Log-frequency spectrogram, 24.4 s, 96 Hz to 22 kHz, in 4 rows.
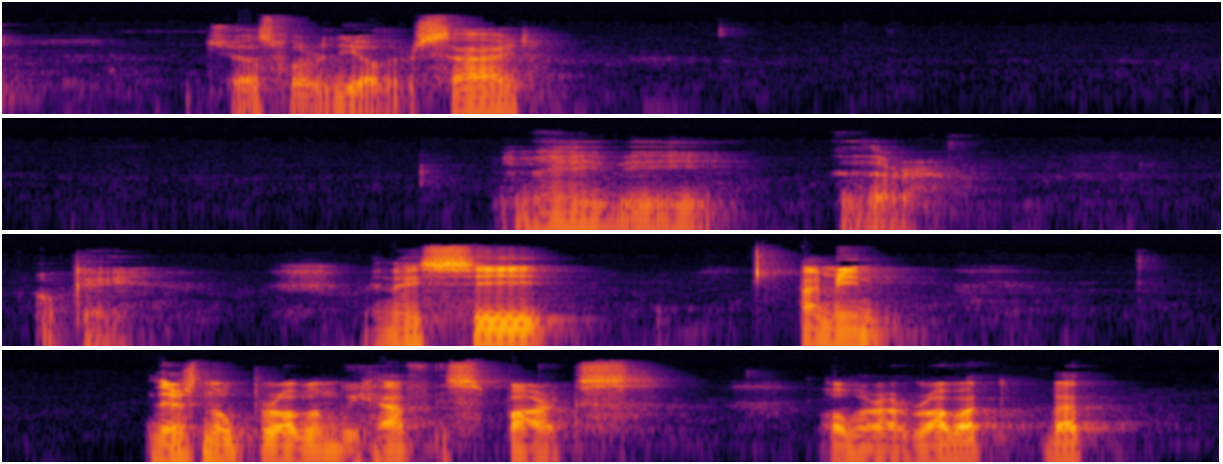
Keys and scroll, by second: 17.8 space.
